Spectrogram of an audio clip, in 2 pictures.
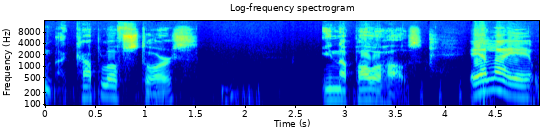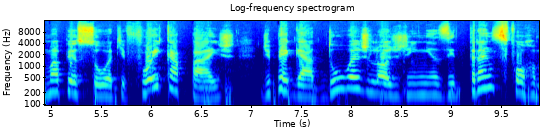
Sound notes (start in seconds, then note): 4.4 translator speaking Portuguese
